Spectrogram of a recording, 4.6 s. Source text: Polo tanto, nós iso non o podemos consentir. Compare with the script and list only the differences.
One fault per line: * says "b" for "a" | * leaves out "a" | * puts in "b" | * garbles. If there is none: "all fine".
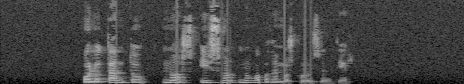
all fine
